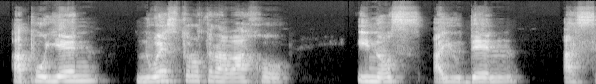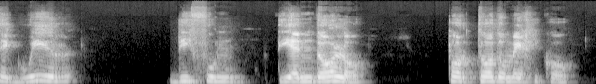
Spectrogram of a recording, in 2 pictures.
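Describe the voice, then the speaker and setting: In an English accent, the speaker goes at a very slow pace with long, frequent pauses. The intonation stays flat and monotone. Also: woman, medium pitch for a woman. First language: English (speaking Spanish). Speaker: education program founder. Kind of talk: prepared speech. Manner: halting.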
